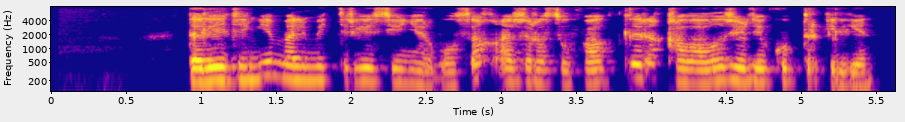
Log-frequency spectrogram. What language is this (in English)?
Kazakh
